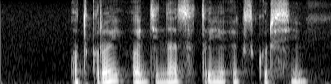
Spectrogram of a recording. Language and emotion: Russian, neutral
